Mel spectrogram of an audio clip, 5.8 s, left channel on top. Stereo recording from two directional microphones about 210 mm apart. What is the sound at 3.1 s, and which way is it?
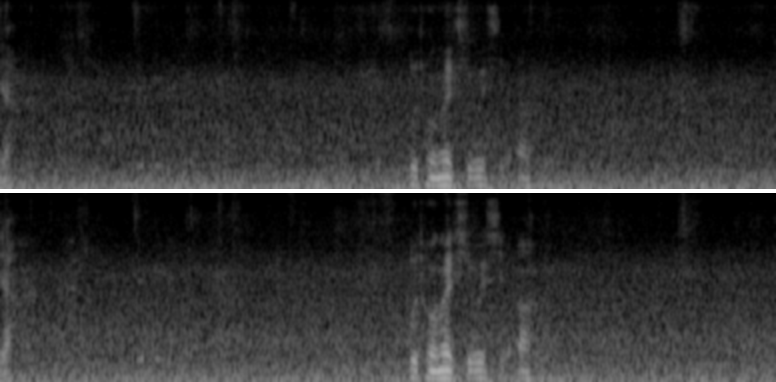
Speech, 20° right (ahead or behind).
